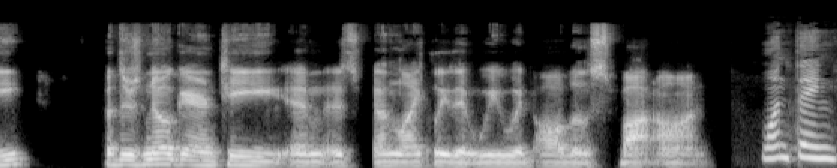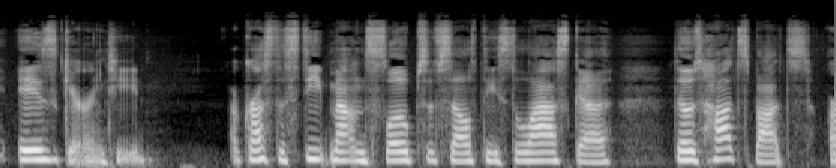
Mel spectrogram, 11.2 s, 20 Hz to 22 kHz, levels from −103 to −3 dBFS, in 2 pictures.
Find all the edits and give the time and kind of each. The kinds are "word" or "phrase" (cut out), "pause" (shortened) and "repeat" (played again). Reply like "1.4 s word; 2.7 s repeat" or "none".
2.5 s word; 3.6 s word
